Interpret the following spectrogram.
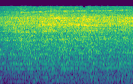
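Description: A steady hissing rush of background noise, even and unchanging throughout.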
